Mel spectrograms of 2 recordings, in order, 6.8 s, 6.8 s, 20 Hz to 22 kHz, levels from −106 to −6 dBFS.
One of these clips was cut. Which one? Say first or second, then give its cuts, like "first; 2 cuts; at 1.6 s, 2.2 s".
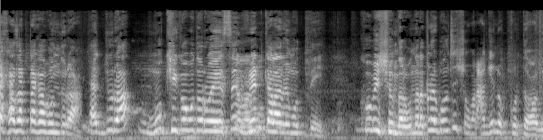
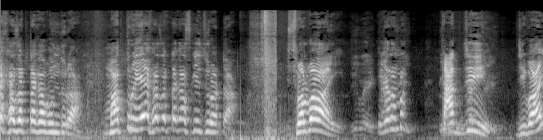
first; 2 cuts; at 1.0 s, 5.3 s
